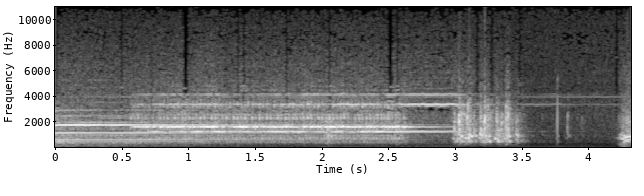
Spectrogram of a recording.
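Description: A held musical chord from a radio-drama scene-change bridge sounds, then fades just before three seconds in. A telephone bell then rings briefly, followed by a couple of faint clicks.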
